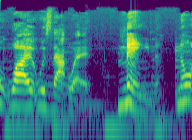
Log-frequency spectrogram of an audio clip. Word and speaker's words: Maine: something but it's not it's main the letters that you think of are ma a and MN and not me it's a silent E who the heck abbreviate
